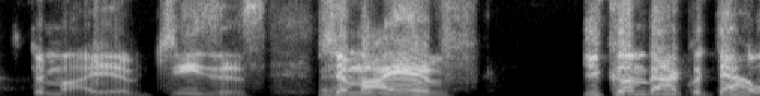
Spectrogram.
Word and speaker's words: Chimaev: Chimaev. Jesus. Yeah. Chimaev.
